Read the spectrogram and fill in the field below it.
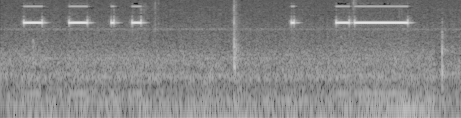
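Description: A continuity tester beeps in short electronic bursts while probing cable wires on an Atari ST UltraSatan hard drive emulator, uneven single and double chirps followed by one longer tone, with faint clicks between.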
